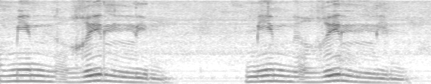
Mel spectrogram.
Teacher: nun sukun bertemu dengan huruf ghain atau setelah nun sukun di depannya ada huruf ghain, maka harus dibaca dengan jelas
